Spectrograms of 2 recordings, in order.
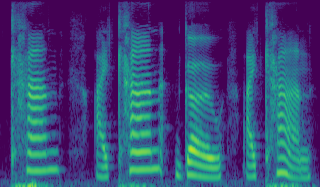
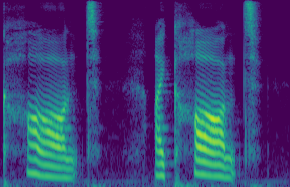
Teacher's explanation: we have a long vowel open mouth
